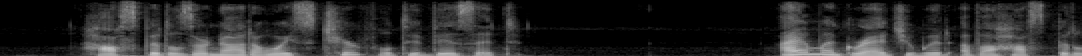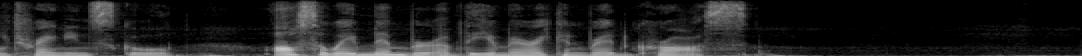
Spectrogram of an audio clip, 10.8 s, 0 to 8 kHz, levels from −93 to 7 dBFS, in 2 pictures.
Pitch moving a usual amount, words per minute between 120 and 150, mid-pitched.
No: average, 3.8 semitones; slow, 135 wpm; high, 195 Hz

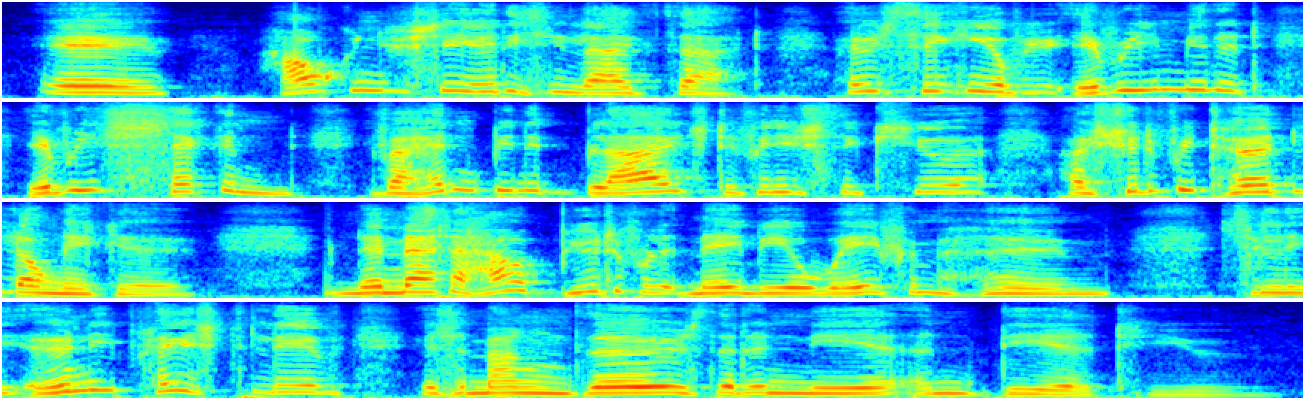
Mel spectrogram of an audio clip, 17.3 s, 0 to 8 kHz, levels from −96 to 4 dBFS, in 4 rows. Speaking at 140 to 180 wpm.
No: average, 200 wpm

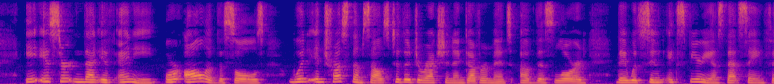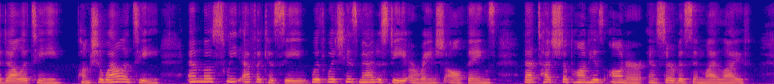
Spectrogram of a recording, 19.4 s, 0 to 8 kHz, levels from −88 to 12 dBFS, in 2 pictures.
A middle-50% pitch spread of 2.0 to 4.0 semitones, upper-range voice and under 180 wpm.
No: average, 5.2 semitones; high, 195 Hz; average, 160 wpm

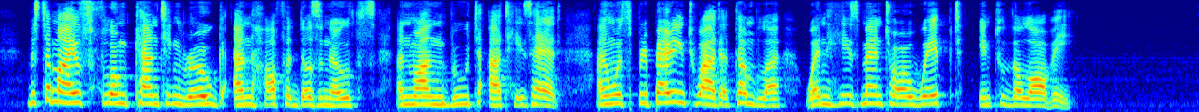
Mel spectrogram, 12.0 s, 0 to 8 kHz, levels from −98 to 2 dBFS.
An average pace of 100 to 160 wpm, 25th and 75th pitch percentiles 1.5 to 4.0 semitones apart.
Yes: average, 150 wpm; average, 3.0 semitones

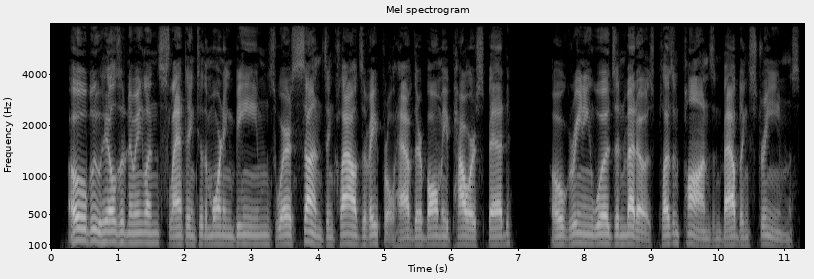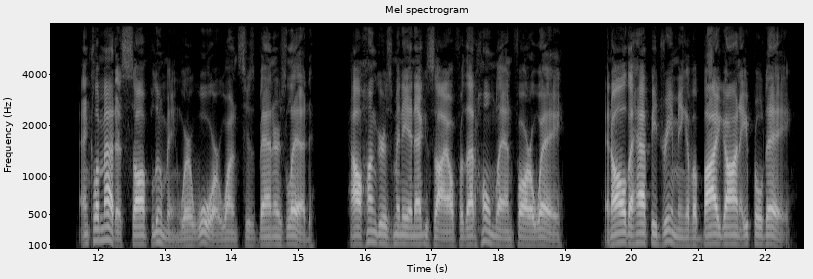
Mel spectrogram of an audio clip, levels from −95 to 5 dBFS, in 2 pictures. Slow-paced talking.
No: average, 165 wpm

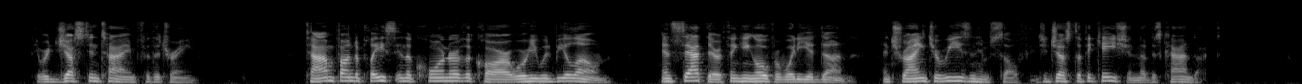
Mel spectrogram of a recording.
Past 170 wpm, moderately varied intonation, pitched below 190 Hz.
Yes: average, 195 wpm; average, 4.5 semitones; low, 135 Hz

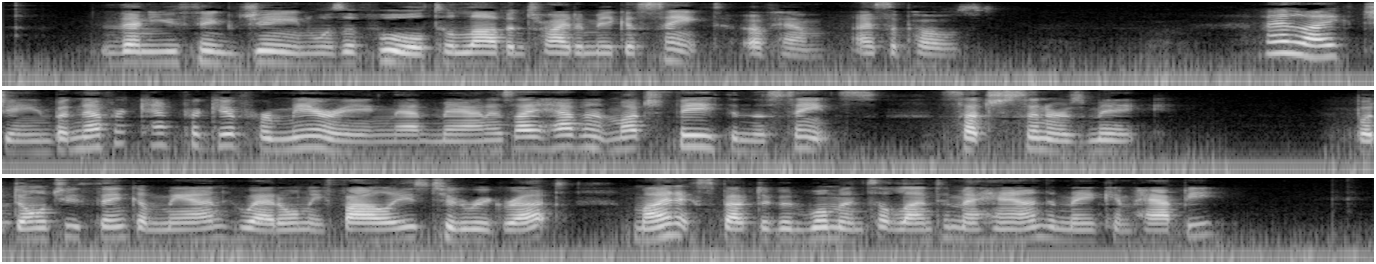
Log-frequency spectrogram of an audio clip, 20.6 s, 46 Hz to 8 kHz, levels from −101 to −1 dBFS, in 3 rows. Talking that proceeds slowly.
No: average, 195 wpm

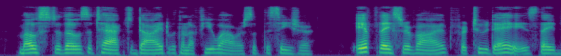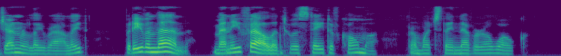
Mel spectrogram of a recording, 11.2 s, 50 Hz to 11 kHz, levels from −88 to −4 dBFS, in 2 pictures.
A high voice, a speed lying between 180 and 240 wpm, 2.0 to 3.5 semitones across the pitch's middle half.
No: medium, 165 Hz; average, 190 wpm; average, 3.2 semitones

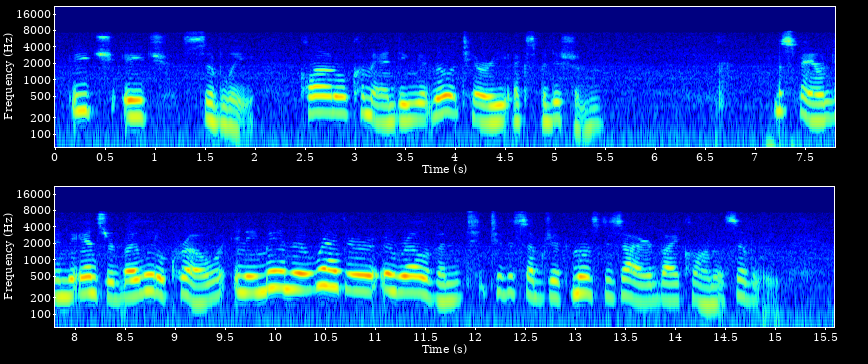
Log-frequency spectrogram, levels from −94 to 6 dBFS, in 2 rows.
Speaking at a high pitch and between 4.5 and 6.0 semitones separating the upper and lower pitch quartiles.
Yes: high, 220 Hz; wide, 5.6 semitones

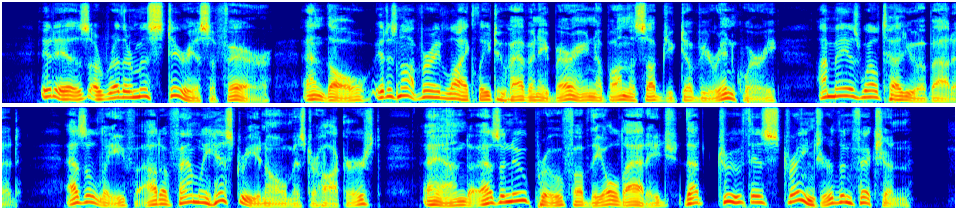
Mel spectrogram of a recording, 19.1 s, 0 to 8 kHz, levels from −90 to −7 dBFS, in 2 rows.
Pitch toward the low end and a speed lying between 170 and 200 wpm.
Yes: low, 110 Hz; average, 180 wpm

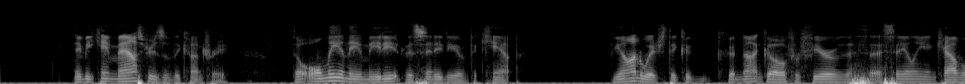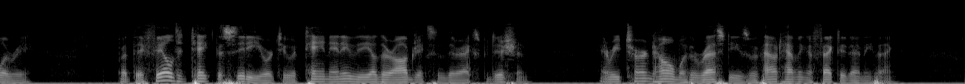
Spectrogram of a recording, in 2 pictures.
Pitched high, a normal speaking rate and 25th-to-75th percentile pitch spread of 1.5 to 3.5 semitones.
No: low, 110 Hz; average, 170 wpm; average, 2.8 semitones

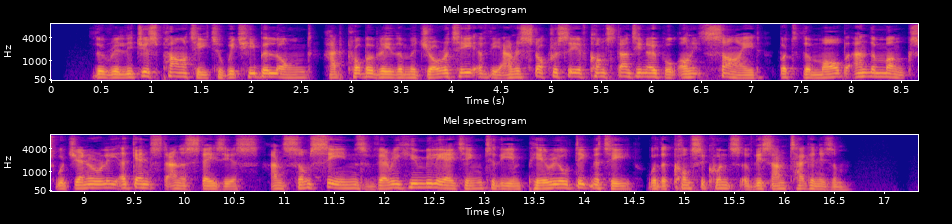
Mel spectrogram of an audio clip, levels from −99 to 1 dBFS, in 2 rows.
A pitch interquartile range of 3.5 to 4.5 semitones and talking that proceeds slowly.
No: average, 3.8 semitones; average, 150 wpm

